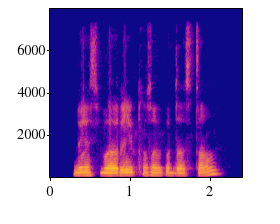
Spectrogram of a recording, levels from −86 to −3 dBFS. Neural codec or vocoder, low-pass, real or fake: codec, 16 kHz, 2 kbps, FreqCodec, larger model; 7.2 kHz; fake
